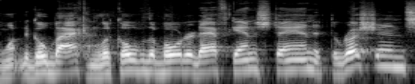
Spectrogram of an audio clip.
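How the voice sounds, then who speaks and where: A man with a Kentucky accent speaks with big swings in loudness. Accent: Kentucky rural Southern US. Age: 60s. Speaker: farmer. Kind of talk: interview.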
